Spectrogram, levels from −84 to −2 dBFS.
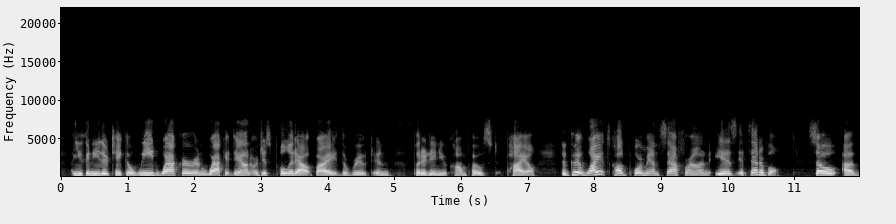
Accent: American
